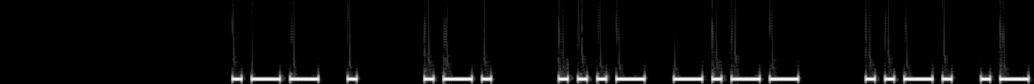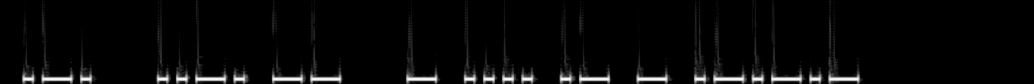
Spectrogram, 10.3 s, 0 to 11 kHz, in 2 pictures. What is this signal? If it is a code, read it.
Morse code, heard as a keyed tone, about 25 wpm, 700 Hz. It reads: WE R VY FAR FM THAT.
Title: Sentences from Top 300 Words and Abbreviations 25wpm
